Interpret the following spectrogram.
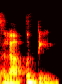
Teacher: Without going into details of Arabic grammar, let me simply note for those unfamiliar with the language that while you would write the name in question as ʿAlaʻ al-Din, when you read it, it is always read as Alauddin. For these combination of words, the definitive article al is voiced as ud.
